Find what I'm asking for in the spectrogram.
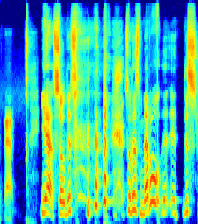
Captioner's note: laughs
